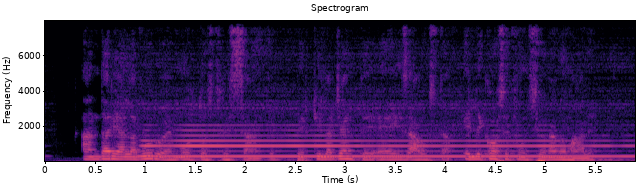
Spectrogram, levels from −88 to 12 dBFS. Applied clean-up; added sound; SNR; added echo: none; Wind instrument, woodwind instrument; -1 dB; reverberation time 1.3 s.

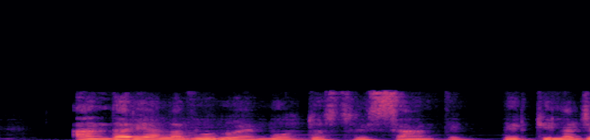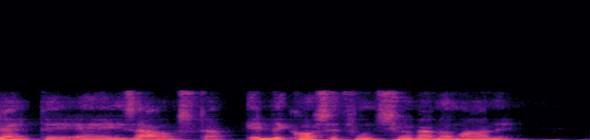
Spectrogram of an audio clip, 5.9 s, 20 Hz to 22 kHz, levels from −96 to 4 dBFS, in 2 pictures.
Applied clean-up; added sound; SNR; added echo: neural mask model DeepFilterNet 3.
